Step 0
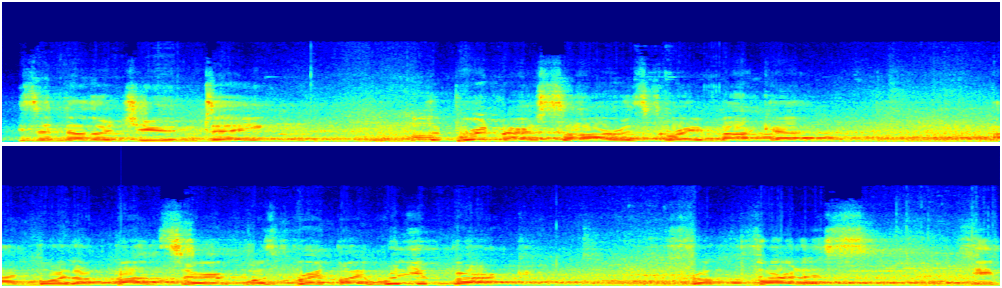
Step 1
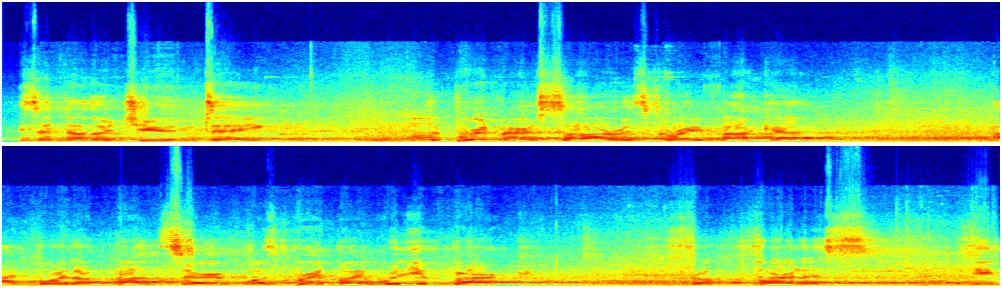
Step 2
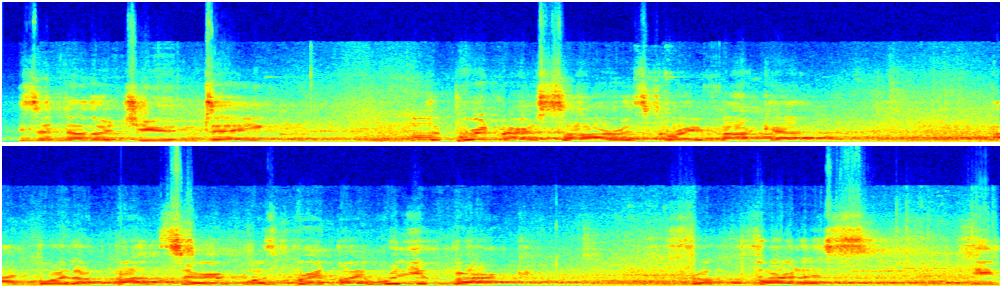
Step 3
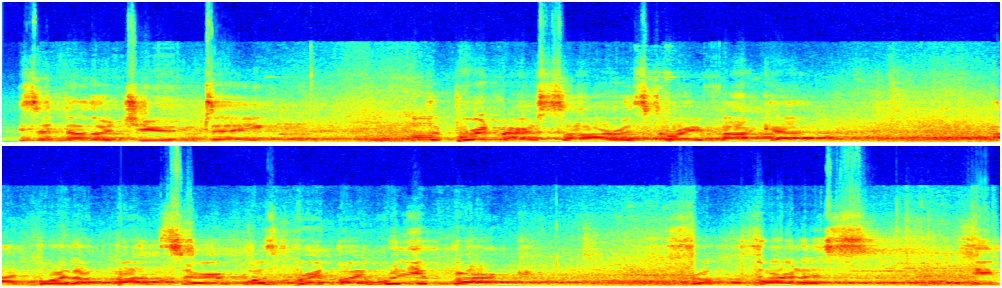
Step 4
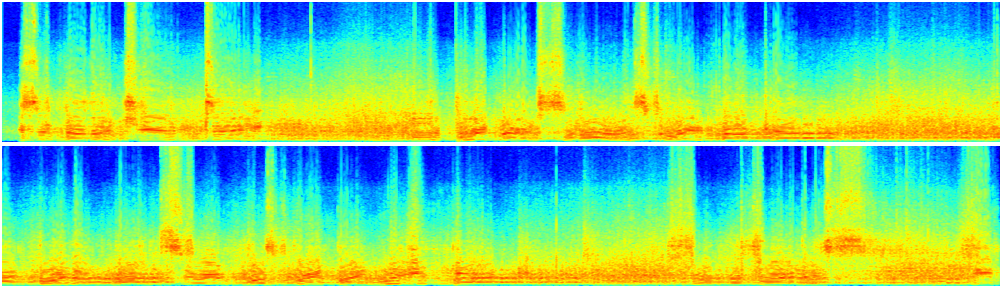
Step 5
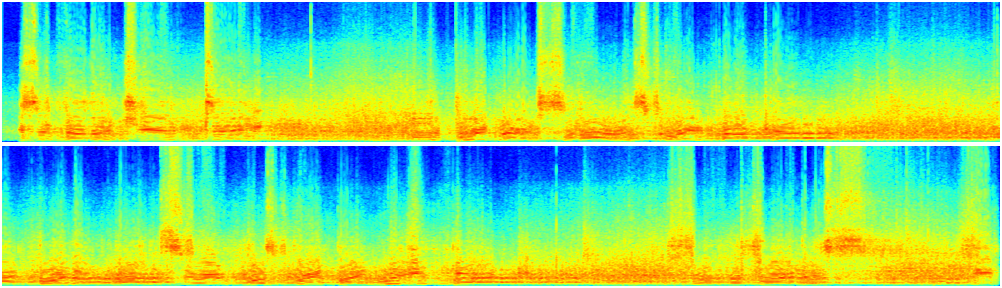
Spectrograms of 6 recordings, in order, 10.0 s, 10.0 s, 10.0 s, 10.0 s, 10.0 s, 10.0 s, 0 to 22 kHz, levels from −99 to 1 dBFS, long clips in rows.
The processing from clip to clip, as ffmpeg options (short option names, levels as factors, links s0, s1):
-filter_complex "[0:a]highshelf=f=4100:g=8.5,asplit=2[s0][s1];[s1]acontrast=87,volume=0.794[s2];[s0][s2]amix=inputs=2:normalize=0,volume=0.668"
-af "highshelf=f=7400:g=5.5,volume=0.891"
-af "alimiter=limit=0.473:level=0:latency=1:release=374,volume=1.88"
-af "aeval=exprs='0.891*(cos(1*acos(clip(val(0)/0.891,-1,1)))-cos(1*PI/2))+0.251*(cos(4*acos(clip(val(0)/0.891,-1,1)))-cos(4*PI/2))+0.0708*(cos(8*acos(clip(val(0)/0.891,-1,1)))-cos(8*PI/2))':c=same,highpass=1300,acompressor=threshold=0.178:ratio=6,volume=1.26"
-filter_complex "[0:a]aecho=1:1:163:0.119,asplit=2[s0][s1];[s1]asoftclip=type=tanh:threshold=0.251,volume=0.251[s2];[s0][s2]amix=inputs=2:normalize=0,volume=0.891"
